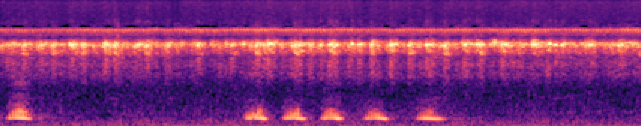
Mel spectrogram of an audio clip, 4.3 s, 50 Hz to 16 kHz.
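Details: Pig frog, a species with internal vocal sacs, in a 1958 archival recording: deep, grunting croaks, one alone, then five in quick succession about a third of a second apart, over a steady high-pitched insect-like chorus.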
